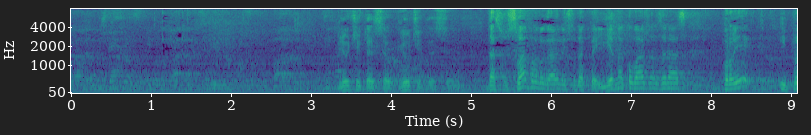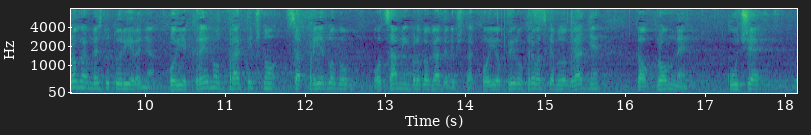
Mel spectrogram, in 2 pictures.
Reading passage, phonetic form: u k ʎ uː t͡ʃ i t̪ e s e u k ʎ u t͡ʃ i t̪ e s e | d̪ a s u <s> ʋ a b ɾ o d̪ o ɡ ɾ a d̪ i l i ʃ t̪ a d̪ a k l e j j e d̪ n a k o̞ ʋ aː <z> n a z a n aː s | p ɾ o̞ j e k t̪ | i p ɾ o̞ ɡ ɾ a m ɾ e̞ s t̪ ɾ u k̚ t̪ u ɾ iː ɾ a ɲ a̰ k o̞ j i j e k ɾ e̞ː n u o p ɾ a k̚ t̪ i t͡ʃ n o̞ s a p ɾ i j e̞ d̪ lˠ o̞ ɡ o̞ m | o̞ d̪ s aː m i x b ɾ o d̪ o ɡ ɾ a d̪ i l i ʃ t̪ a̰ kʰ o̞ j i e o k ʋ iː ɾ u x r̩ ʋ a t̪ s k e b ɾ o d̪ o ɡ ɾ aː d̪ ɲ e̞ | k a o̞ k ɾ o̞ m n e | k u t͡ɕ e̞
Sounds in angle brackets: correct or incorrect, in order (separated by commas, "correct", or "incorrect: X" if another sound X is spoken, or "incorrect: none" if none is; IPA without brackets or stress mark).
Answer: correct, incorrect: ʒ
